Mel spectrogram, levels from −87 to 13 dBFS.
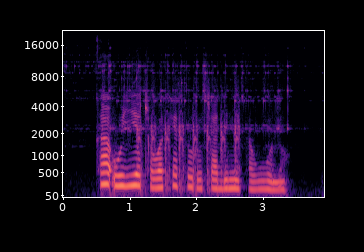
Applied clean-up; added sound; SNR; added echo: neural mask model RNNoise.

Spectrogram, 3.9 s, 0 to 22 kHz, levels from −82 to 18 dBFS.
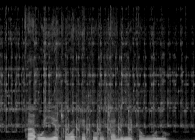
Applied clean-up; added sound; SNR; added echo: none; Printer + Rattle; 15 dB; none.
